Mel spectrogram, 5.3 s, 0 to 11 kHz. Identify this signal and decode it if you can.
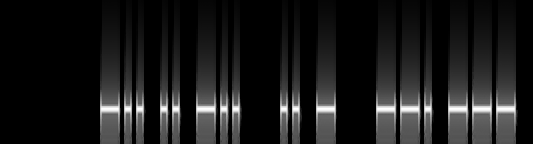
Morse code, heard as a keyed tone, about 20 wpm, 700 Hz. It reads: DID IT GO
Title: Sentences from Top 1000 Words - Review Part 1 - 20wpm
